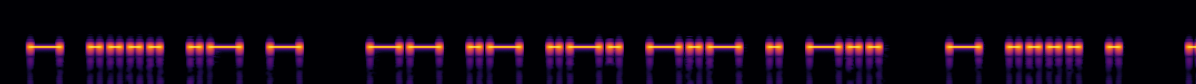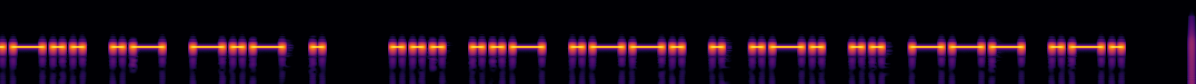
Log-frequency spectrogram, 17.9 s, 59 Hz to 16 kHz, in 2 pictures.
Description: Morse code, heard as a keyed tone, about 16 wpm, 700 Hz. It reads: THAT MARKED THE LAKE SUPERIOR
